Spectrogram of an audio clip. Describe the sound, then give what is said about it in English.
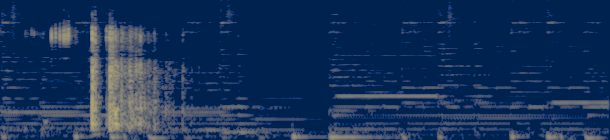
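Dice are rolled, rattling and clattering across a hard surface, a quick burst of clicks followed by a few softer knocks as they settle. No one speaks. “I'm just going to roll some dice, and we'll see.”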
